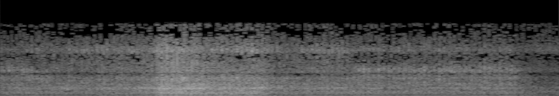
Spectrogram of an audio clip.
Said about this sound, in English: It's getting very noisy up here. Perhaps, Canuck, we'd better find some other place to broadcast without the noise of this machinery going on. We've left the scene of construction now,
